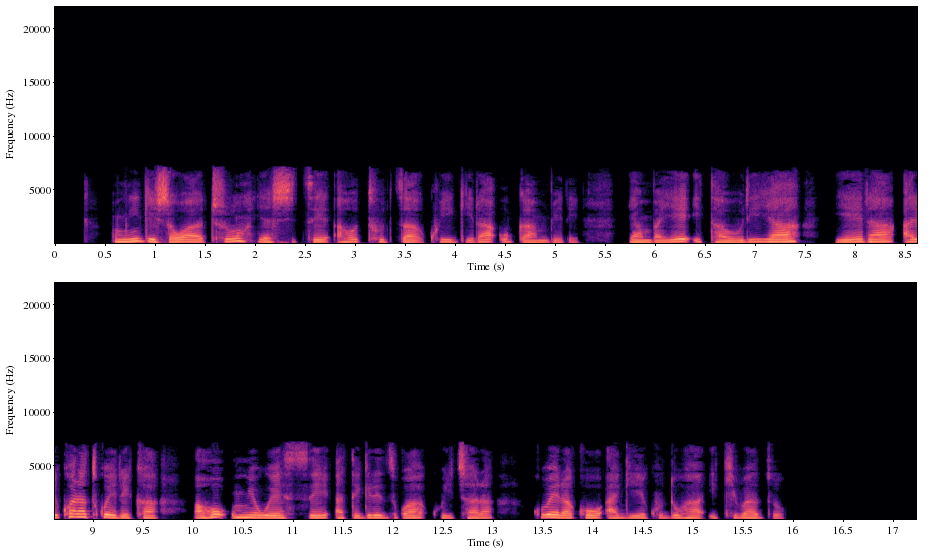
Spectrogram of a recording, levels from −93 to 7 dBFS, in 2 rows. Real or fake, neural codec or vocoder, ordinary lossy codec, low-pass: real; none; MP3, 48 kbps; 7.2 kHz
